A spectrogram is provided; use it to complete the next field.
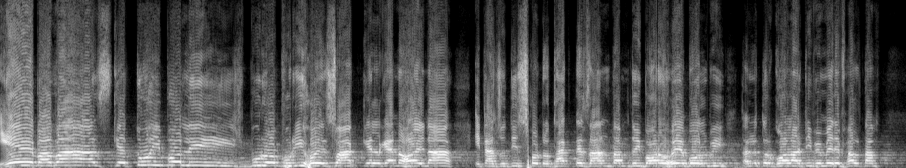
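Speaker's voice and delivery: anguished, pained voice.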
